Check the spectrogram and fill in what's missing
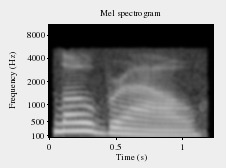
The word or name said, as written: lowbrow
